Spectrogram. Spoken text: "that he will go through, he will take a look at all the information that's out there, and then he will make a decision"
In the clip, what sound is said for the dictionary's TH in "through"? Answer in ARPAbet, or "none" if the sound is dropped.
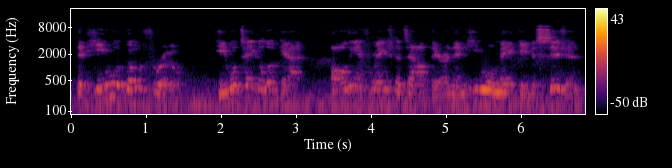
TH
